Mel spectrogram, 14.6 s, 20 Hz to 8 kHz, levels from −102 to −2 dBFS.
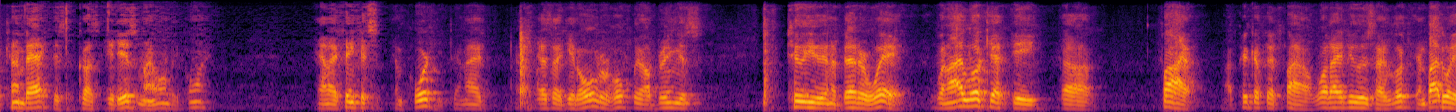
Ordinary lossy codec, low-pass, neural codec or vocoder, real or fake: Opus, 24 kbps; 7.2 kHz; codec, 16 kHz, 8 kbps, FreqCodec, larger model; fake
